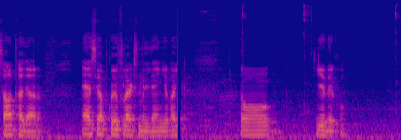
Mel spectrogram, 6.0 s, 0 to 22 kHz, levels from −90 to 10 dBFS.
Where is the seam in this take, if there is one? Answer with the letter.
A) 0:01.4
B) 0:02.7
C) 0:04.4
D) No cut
B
